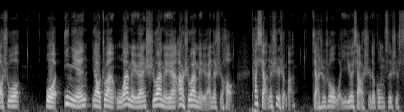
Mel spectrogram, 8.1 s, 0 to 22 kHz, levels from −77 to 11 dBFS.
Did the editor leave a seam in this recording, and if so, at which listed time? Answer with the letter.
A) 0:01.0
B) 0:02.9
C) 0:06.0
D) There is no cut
C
